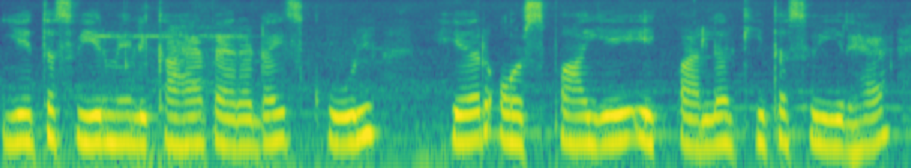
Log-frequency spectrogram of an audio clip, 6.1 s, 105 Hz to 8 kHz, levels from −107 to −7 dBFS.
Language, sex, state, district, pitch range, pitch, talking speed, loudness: Hindi, female, Jharkhand, Sahebganj, 200-220 Hz, 205 Hz, 160 wpm, -15 LUFS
